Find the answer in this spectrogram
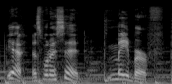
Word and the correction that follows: Naboth: I think you're saying it wrong. His name was Naboth.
